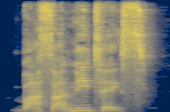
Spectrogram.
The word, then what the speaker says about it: basanistes: The Greek word for torment is basanites. Basanites. B-A-S-A-N-I-S-T-E-S. Basanites. I'm pretty sure I just crucified the pronunciation, but you get it, right?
